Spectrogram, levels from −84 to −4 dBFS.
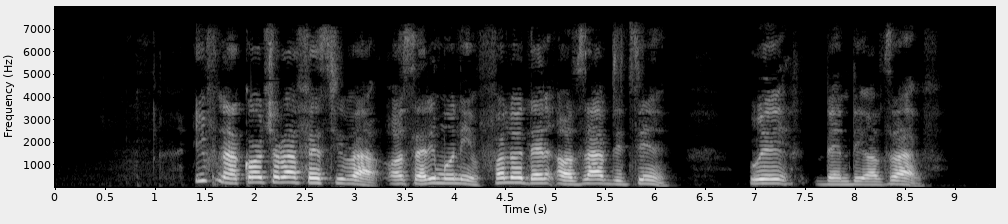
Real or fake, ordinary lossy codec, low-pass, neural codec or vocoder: real; AAC, 32 kbps; 7.2 kHz; none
